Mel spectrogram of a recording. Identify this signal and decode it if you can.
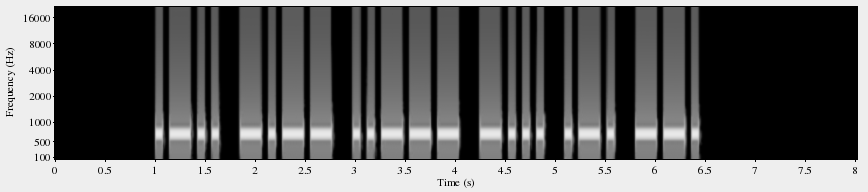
Morse code, heard as a keyed tone, about 17 wpm, 700 Hz. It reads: LY2BRG
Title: DXCC-100 Call Signs - 6 Characters - Repeated 3x - 17wpm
